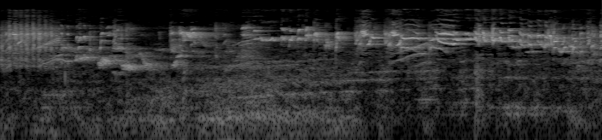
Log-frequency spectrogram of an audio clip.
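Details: Captive-bred siskins in a home collection: busy overlapping high twitters, thin trills and short rising whistles from several birds, continuous throughout with light background noise.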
